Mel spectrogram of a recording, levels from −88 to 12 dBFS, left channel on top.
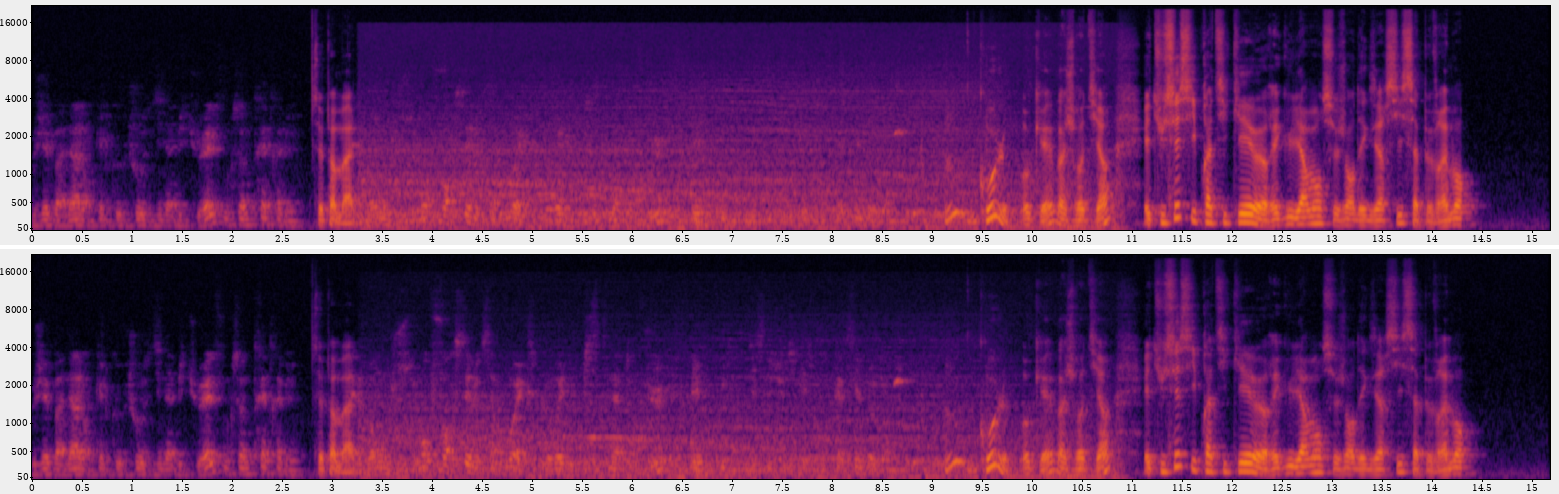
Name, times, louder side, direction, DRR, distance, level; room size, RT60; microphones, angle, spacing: voice 1, 0.0-2.6 3.2-8.7, right 1 dB, 50° right, 2.0 m, -35 dB
voice 2, 2.9-3.3 9.1-14.3, left 2 dB, 35° left, 0.7 m, -23 dB
sound 1, 3.2-10.9, left 2 dB, 80° left, 1.4 m, -34 dB
17.5 x 8.2 x 2.6 m
head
